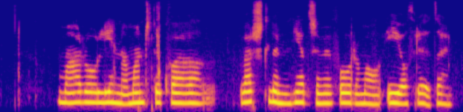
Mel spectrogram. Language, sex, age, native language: Icelandic, female, 12, Icelandic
